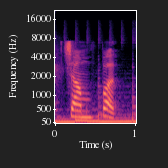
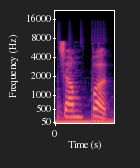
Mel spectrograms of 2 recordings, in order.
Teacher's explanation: देखिए मात्रा सेम है लेकिन यहाँ पे म की ध्वनि हमें सुनाई दे रही है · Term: अनुस्वार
